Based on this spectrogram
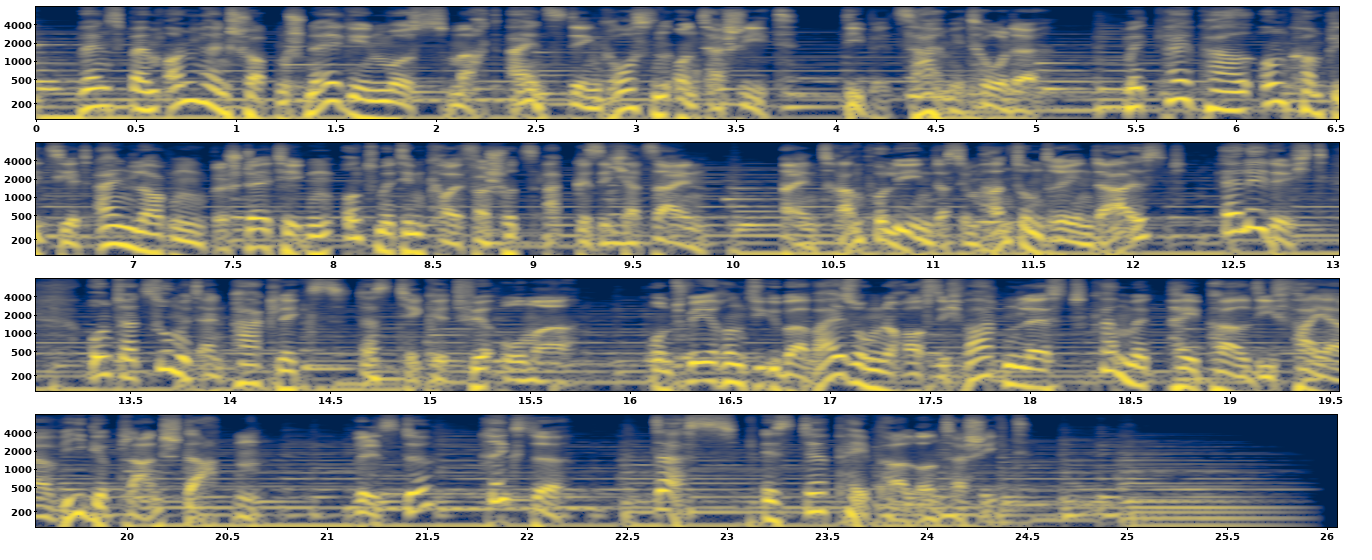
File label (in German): Sprecherdemo Werbung; PayPal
